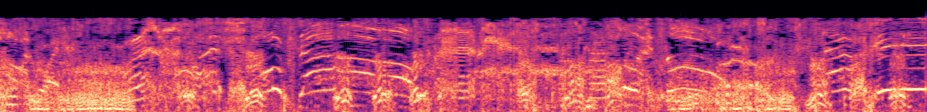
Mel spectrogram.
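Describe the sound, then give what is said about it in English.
A cat yowls loudly, a string of drawn-out, wavering wails that rise and fall in pitch with barely a pause across the whole stretch. “Just keep him away from that cat.”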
